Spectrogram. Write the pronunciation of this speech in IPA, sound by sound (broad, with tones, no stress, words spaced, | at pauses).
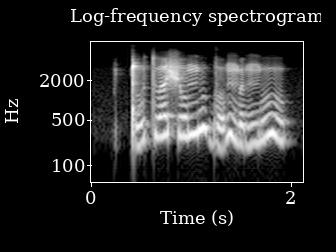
ǃu˩˥tʷɐ˦˥ʃo˦˥m u˧˥˧ɡo˨˩˦ ŋ͡mɵ˨ŋ͡mu˧˥˧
